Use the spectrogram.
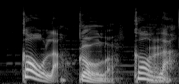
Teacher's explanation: So fourth tone, 够, and neutral, 了.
